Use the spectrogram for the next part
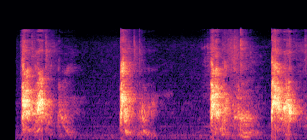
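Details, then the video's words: A pug barks four times at intervals of about two seconds, each bark a sharp, gruff double burst followed by a short raspy fade, against a quiet background. "som de pug latindo - sounds pug barking"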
